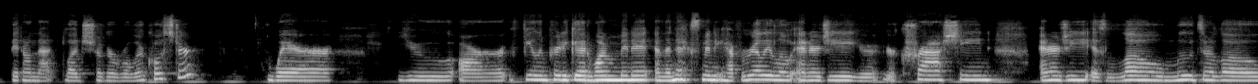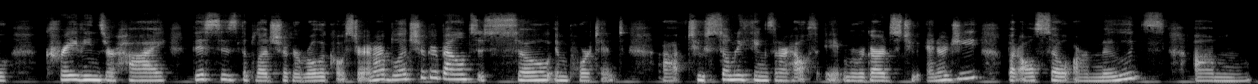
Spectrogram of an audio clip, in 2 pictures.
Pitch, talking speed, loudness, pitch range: 185 Hz, 160 wpm, -17 LUFS, 175-205 Hz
